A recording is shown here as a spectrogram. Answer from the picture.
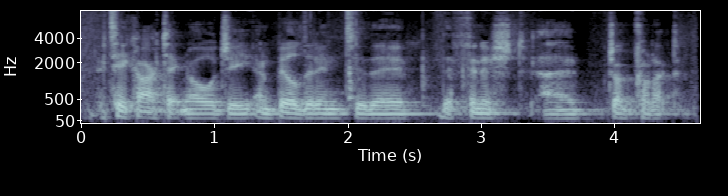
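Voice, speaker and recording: In a Scottish accent, a man with a very deep, low pitch speaks at a moderate pace, with audible room echo around him. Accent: Scottish, noticeable. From Scotland, Edinburgh. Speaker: med-tech company founder. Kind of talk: podcast interview.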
